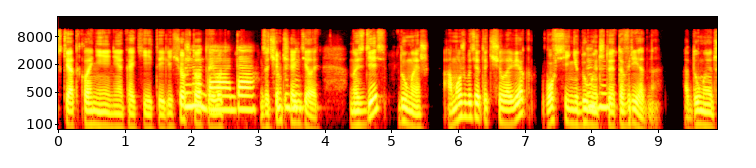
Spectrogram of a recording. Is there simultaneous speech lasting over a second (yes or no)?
no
